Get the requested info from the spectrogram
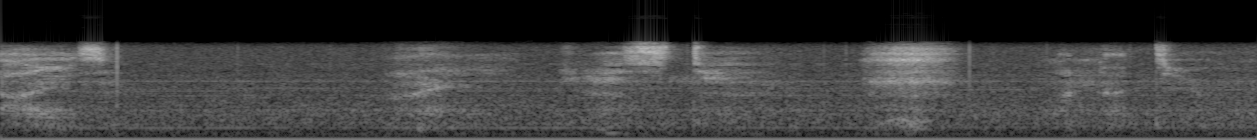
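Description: A man whispering in short breathy bursts, over a steady low hum and hiss.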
